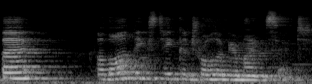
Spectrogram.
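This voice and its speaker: A woman with a Spanish accent speaks at a high pitch in an animated tone with ordinary pitch variation, over noticeable background noise and audible room echo. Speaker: incoming association president, realtor. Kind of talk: speech.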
